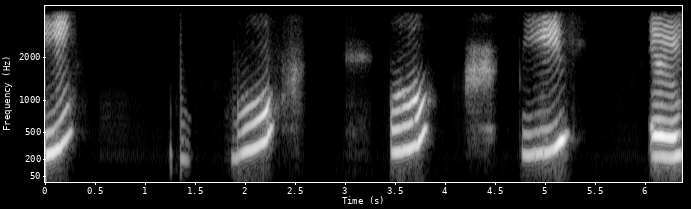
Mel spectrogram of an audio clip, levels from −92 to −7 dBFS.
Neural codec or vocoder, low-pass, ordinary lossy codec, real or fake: codec, 16 kHz, 1 kbps, X-Codec, HuBERT features, trained on balanced general audio; 3.6 kHz; AAC, 32 kbps; fake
